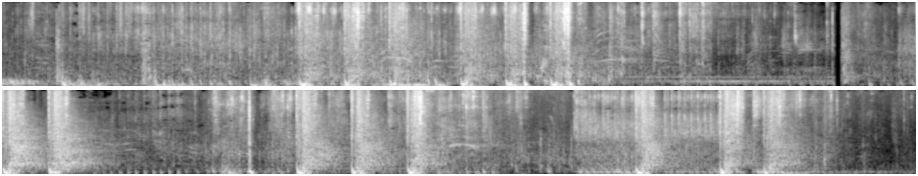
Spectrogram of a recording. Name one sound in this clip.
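Rapid gunshots crack in short bursts.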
